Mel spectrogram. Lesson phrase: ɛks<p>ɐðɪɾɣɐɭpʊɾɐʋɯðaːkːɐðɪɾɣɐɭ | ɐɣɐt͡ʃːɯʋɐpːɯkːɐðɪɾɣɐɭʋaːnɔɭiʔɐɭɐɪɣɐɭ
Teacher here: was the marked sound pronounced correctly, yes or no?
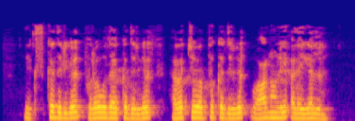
no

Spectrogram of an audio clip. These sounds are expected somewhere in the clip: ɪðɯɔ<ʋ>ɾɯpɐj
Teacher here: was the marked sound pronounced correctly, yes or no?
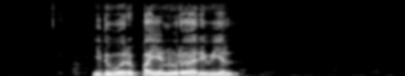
no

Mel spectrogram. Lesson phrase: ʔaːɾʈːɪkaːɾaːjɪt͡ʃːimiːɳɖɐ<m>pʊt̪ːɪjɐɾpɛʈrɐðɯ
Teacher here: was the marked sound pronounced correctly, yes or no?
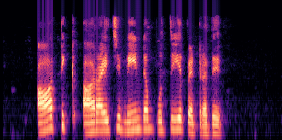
yes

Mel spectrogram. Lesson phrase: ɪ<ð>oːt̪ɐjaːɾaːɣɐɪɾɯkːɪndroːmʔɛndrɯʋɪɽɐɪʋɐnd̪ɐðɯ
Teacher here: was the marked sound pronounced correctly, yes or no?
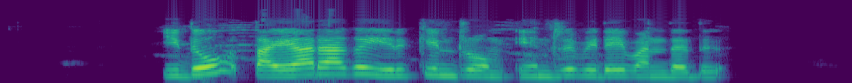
yes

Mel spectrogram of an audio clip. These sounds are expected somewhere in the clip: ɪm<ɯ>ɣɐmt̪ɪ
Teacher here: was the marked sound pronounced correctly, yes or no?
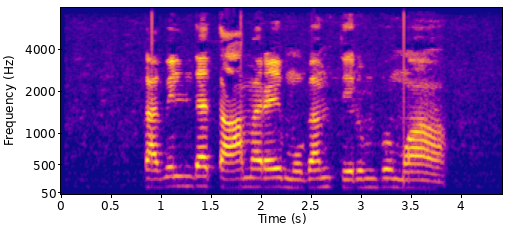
no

